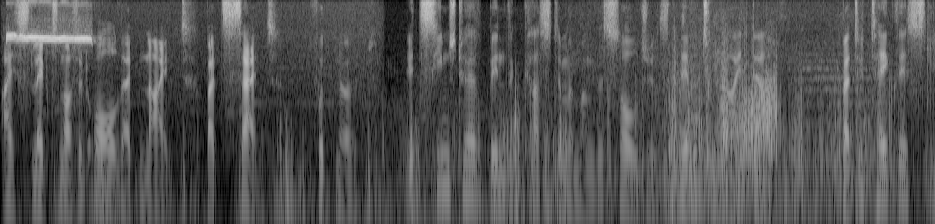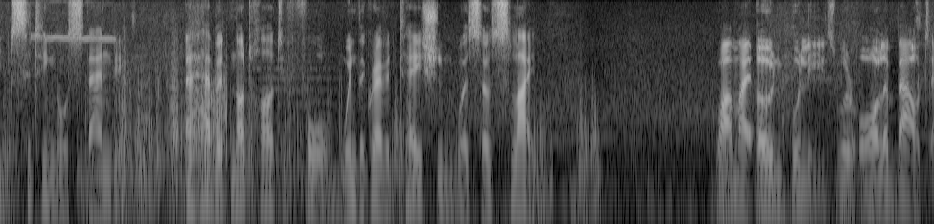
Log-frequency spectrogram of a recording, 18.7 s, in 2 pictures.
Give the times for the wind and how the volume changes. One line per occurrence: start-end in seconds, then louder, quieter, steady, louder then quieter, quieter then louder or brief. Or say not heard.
0.0-18.6 louder then quieter.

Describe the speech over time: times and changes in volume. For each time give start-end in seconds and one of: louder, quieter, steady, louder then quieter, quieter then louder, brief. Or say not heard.
0.0-14.8 steady
16.5-18.6 brief.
